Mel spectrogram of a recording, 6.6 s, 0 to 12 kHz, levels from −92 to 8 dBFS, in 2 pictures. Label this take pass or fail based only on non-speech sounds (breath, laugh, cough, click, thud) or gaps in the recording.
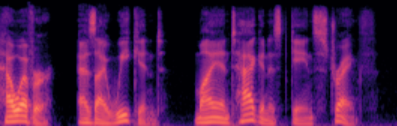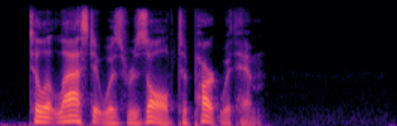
pass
